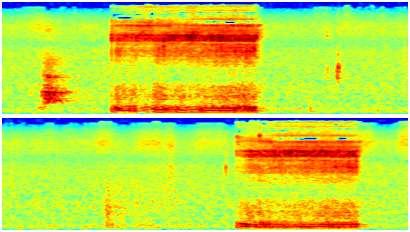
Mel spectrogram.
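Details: Pet dog snoring indoors while hot: two long rasping snores of about one and a half seconds each, low rumbling with a hissy upper layer, separated by quiet breathing and a few faint snorts.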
